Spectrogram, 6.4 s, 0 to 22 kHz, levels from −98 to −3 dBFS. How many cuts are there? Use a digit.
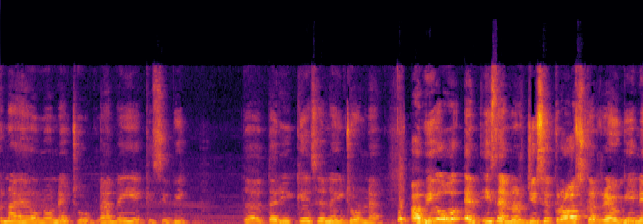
1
